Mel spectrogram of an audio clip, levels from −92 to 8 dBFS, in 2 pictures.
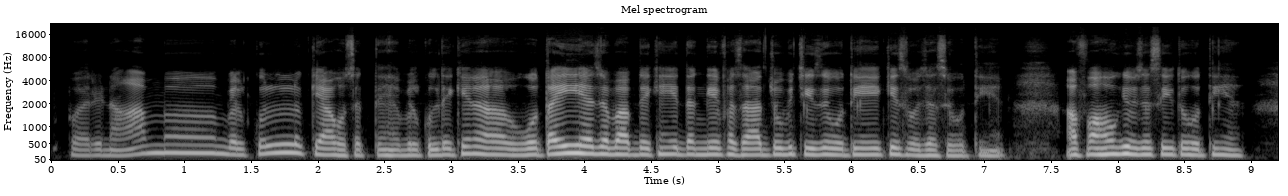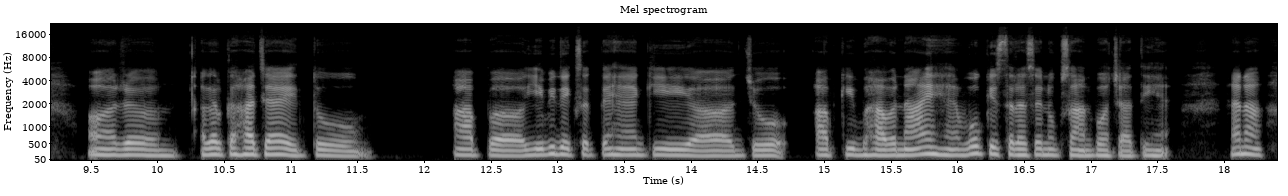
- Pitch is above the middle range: No, medium, 175 Hz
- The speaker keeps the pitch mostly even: Yes, narrow, 2.3 semitones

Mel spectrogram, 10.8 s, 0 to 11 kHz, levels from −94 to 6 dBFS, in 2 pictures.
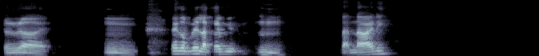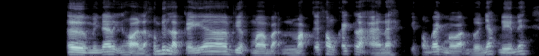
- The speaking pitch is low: Yes, low, 125 Hz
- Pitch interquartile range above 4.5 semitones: Yes, average, 5.0 semitones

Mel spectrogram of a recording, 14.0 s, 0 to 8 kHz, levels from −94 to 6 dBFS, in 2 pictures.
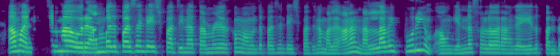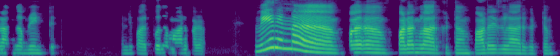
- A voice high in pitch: Yes, high, 200 Hz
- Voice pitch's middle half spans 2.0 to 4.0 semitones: No, average, 4.7 semitones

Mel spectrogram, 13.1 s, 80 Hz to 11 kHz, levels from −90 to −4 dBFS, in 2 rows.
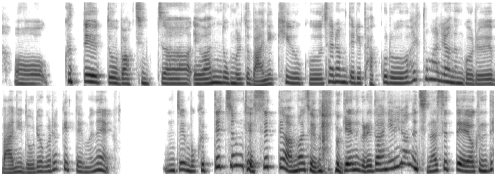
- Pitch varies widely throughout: Yes, wide, 5.7 semitones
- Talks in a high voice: Yes, high, 210 Hz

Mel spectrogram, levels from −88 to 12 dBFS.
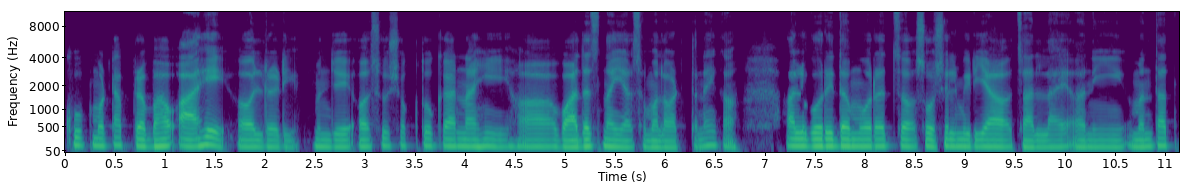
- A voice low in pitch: Yes, low, 120 Hz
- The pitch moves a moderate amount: No, narrow, 1.6 semitones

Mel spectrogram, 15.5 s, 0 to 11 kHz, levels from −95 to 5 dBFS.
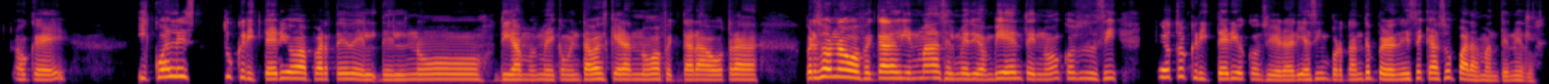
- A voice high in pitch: Yes, high, 210 Hz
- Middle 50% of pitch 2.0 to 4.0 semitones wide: Yes, average, 3.3 semitones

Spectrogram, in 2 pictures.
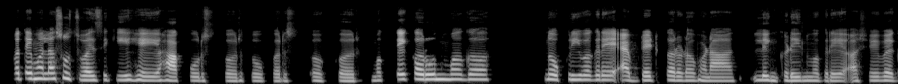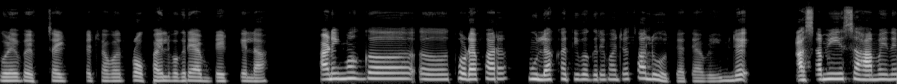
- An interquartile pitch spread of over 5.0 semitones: Yes, wide, 5.5 semitones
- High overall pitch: Yes, high, 200 Hz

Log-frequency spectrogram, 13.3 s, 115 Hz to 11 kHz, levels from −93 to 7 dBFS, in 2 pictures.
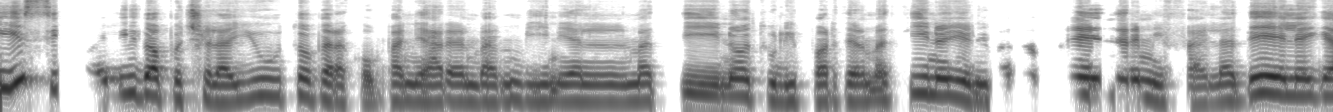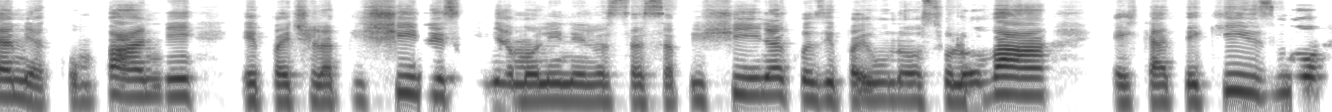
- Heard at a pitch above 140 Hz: Yes, high, 190 Hz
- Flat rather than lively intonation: No, average, 4.1 semitones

